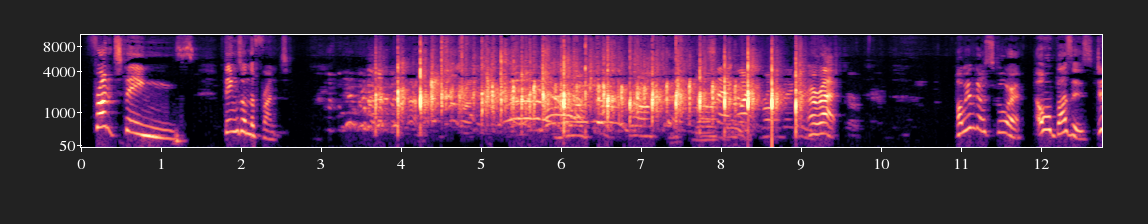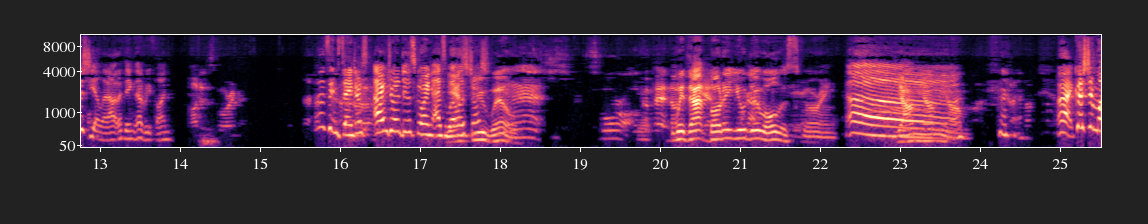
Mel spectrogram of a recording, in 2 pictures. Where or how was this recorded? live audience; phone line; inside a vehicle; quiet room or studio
live audience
